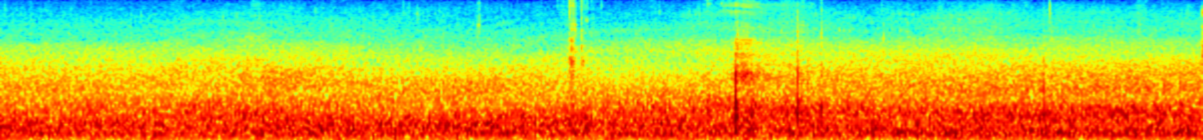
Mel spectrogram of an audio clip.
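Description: Fast-flowing river current rushing steadily, with a couple of faint clicks about three and four seconds in.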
